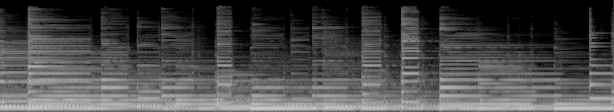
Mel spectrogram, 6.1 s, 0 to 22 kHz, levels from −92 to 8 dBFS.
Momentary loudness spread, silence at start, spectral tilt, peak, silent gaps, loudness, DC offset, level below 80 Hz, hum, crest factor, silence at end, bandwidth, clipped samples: 5 LU; 0 s; -7.5 dB/octave; -4 dBFS; none; -20 LUFS; under 0.1%; -52 dBFS; none; 14 dB; 0 s; 12 kHz; under 0.1%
